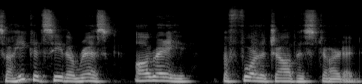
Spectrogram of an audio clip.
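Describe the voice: The speaker is a man with a fairly high pitch. His intonation stays fairly even.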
